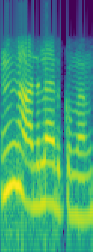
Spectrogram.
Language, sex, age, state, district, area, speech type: Tamil, female, 18-30, Tamil Nadu, Viluppuram, urban, conversation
